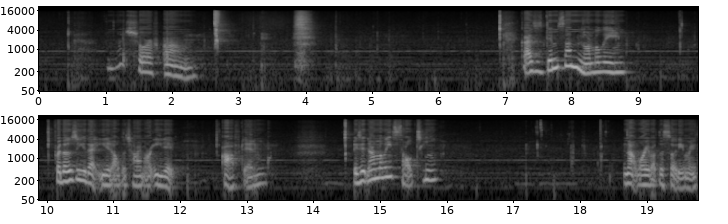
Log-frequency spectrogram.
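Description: A woman talks calmly and close to a microphone.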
